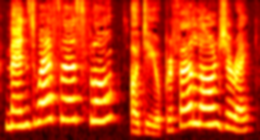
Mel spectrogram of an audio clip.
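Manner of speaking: mock lift attendant. [name] teasing Edith in the lift, mock lift-attendant announcement. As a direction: ham it up like calling out store floors.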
